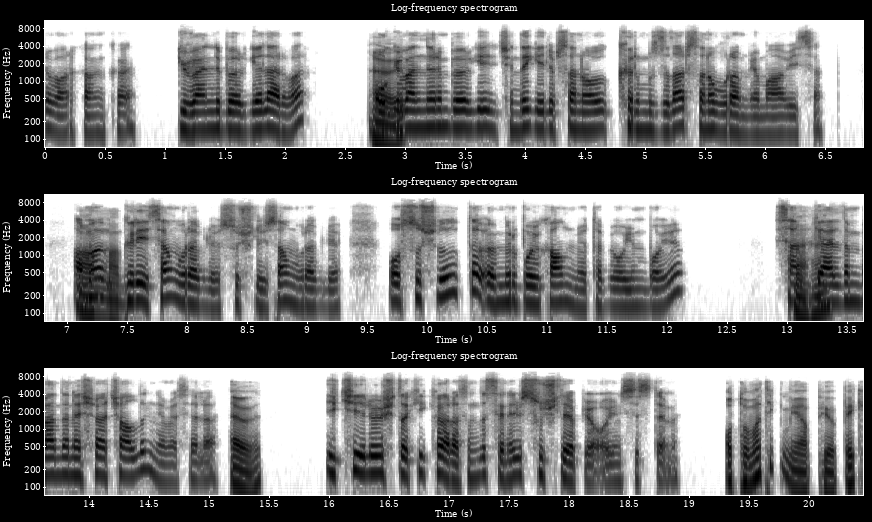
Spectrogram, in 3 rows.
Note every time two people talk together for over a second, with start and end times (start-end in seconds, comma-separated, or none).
none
